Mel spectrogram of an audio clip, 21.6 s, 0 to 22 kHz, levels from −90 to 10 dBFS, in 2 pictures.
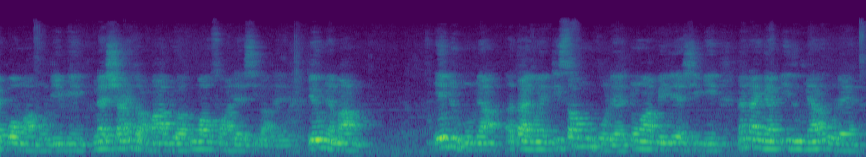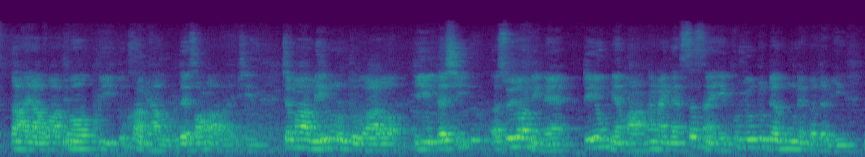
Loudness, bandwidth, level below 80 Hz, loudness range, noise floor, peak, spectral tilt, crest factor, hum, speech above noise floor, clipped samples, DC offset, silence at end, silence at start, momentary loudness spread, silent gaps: -22 LUFS; 12 kHz; -56 dBFS; 3 LU; -49 dBFS; -4 dBFS; -6.5 dB/octave; 18 dB; none; 27 dB; under 0.1%; under 0.1%; 0.1 s; 0 s; 11 LU; none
